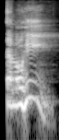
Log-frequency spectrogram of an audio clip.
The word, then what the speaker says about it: Elohim: This is the correct pronunciation of the word Elohim. Elohim.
